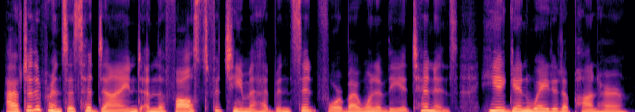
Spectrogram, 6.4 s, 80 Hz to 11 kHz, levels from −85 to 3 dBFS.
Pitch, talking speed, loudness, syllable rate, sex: 220 Hz, 215 wpm, -18 LUFS, 5.7 syllables/s, female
